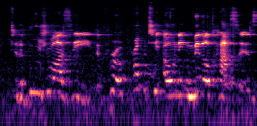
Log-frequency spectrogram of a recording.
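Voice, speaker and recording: A woman speaks in an extremely high pitch with a bright, sharp tone and a raised, projected voice. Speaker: trade union leader. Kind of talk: speech at rally.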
